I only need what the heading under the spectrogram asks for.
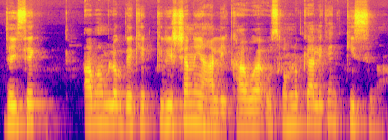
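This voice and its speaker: A man's voice: fairly high pitch, fairly even intonation, brisk, a little mellow. A young man teaching an exam-prep grammar lesson, explaining step by step and checking back his students.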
